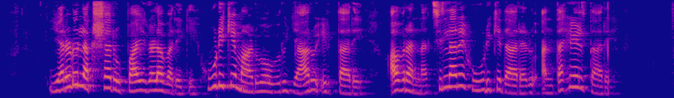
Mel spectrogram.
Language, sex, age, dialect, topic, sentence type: Kannada, female, 31-35, Coastal/Dakshin, banking, statement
